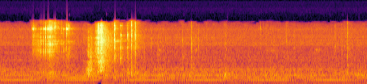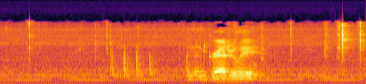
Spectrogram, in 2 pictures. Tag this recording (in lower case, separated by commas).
speech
